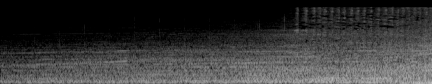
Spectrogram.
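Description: Edited-in intro riser: layered sustained tones and noise swelling steadily louder, with a hiss rising over the last second as it builds toward a hit.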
